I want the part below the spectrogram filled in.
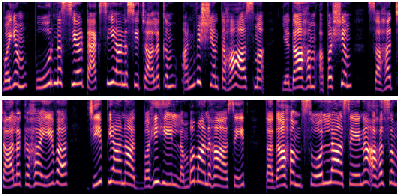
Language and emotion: Sanskrit, happy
